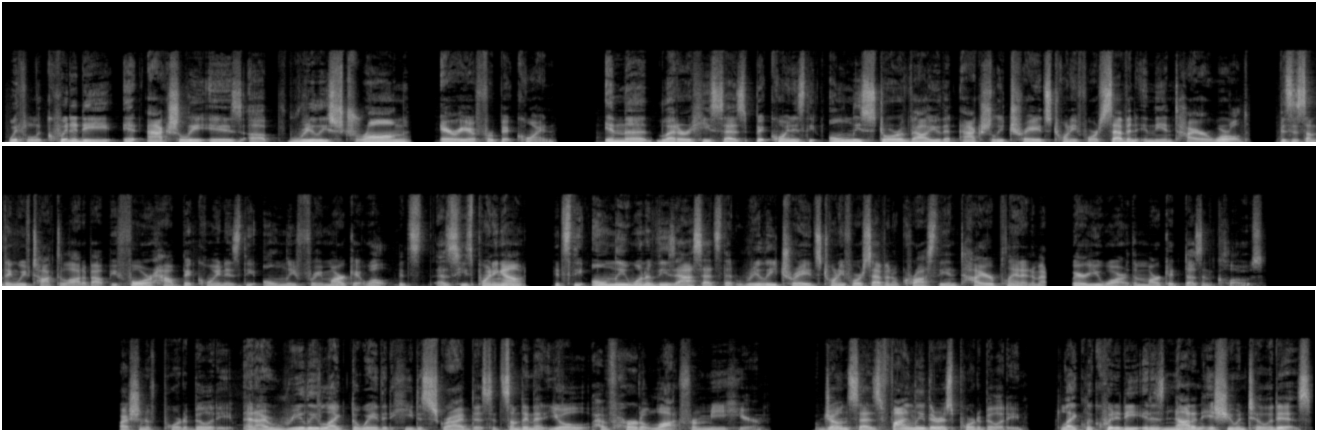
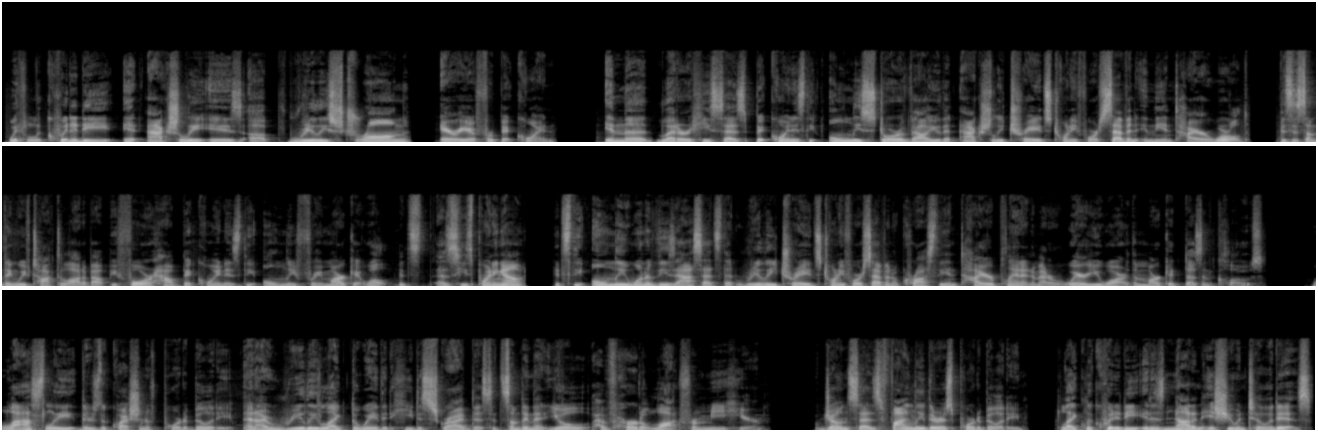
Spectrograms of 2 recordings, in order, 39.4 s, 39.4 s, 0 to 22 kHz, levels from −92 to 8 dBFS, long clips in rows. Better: second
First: audio cutting out; at 24 s and at 26 s for 1.5 s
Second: none

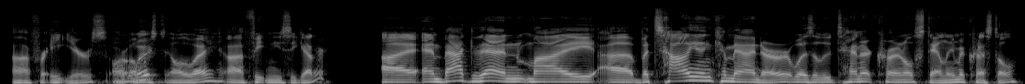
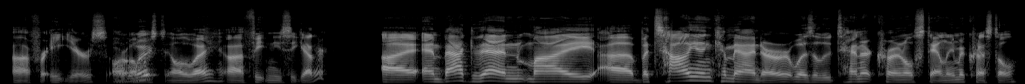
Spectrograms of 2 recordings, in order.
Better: first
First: none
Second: thin; very; fading below 650 Hz

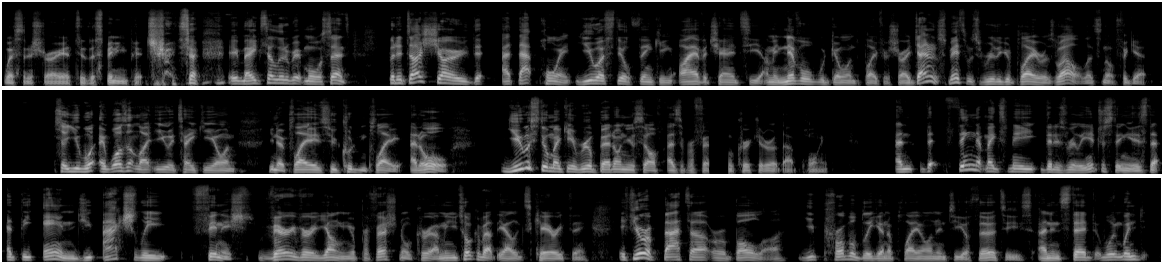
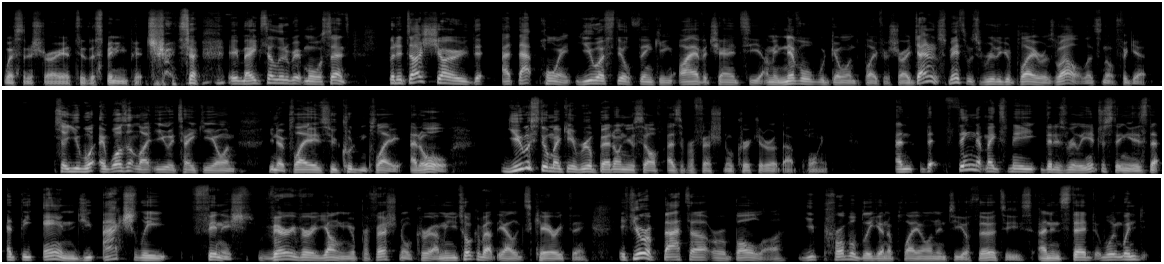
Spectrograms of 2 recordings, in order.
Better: second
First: audio cutting out; at 19 s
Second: none

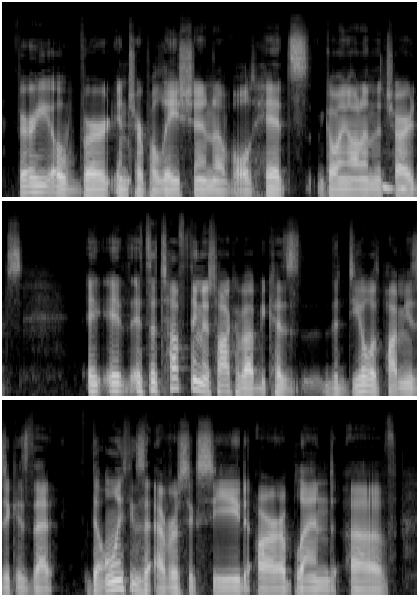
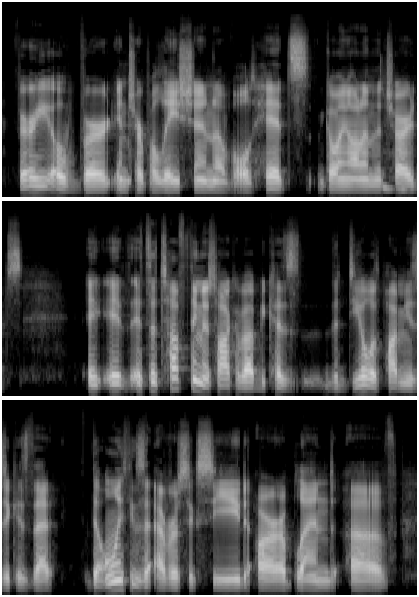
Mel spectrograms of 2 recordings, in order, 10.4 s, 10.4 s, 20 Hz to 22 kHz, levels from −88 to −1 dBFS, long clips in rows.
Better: first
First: none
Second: thin; somewhat; fading below 350 Hz

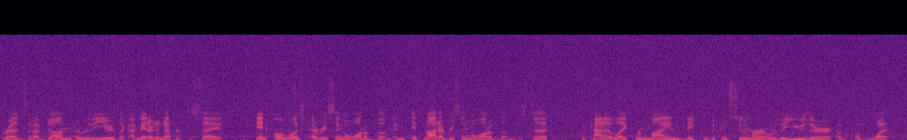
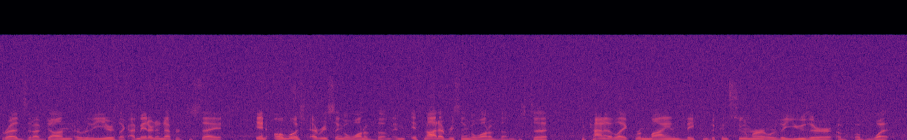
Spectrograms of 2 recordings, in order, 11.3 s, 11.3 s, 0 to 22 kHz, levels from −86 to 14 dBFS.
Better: neither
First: hiss; loud; throughout; 6 dB below the speech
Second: hiss; loud; throughout; 6 dB below the speech

